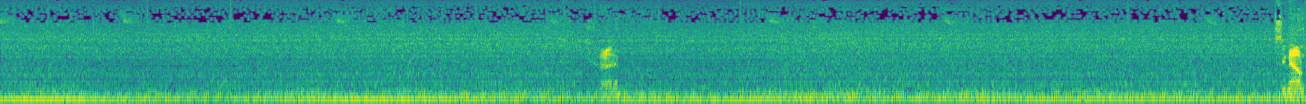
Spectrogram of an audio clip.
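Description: Mower blades cut through tall grass.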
